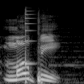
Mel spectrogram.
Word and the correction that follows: Mbappe: Please pronounce that correctly. – I did. – What did you say? – Killian. – Uh-huh. – Mopey. Moppy. Moppy. – Mbappe. – Mbappe. Mbappe. That's an M, though.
